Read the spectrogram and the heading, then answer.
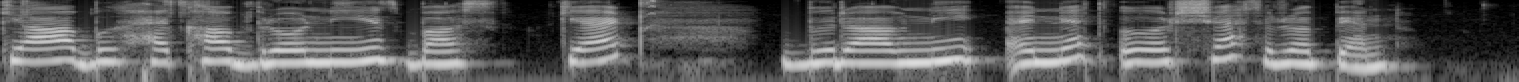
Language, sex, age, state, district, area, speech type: Kashmiri, female, 30-45, Jammu and Kashmir, Bandipora, urban, read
